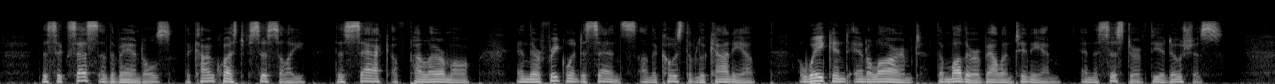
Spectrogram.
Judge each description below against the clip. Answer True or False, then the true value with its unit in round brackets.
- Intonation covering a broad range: False (4.1 semitones)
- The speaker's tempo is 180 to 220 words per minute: False (160 wpm)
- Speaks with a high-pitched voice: False (110 Hz)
